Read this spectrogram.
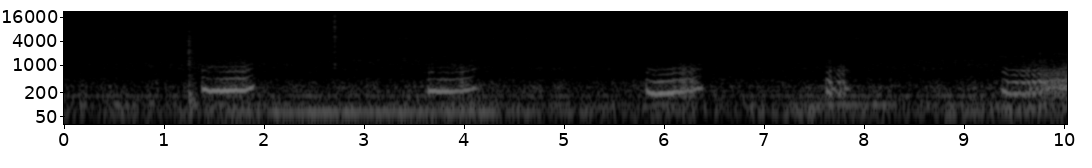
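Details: A female tabby cat snoring in deep sleep during an afternoon nap: soft, low, slightly tonal snores repeating roughly every two seconds, each a short buzzy breath with faint upper harmonics, against steady quiet room hum.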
